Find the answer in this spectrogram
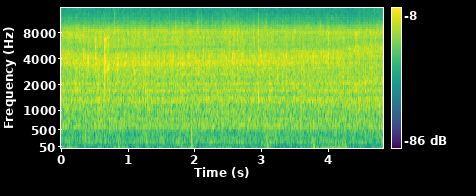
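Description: Chicken sizzling in hot oil in a wok: a steady frying hiss with scattered small pops.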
